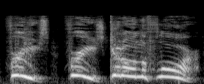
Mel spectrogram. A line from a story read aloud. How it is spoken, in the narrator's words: They were all screaming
